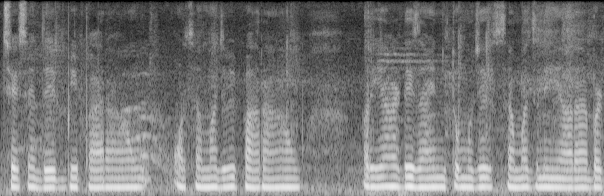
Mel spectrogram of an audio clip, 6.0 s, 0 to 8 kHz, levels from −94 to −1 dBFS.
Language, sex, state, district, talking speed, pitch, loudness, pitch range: Hindi, male, Chhattisgarh, Raipur, 230 wpm, 140 Hz, -15 LUFS, 140-145 Hz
